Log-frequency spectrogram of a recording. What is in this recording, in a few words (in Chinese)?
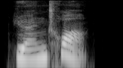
"原创", Chinese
